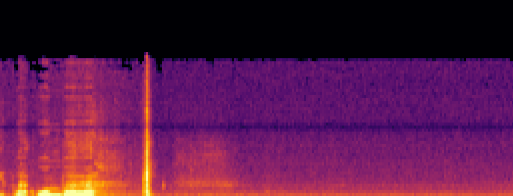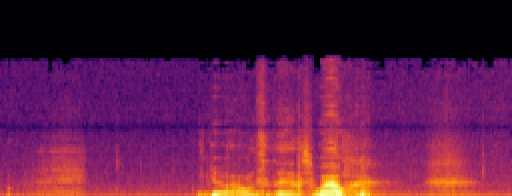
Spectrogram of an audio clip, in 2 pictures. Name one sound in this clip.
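Batteries click and rattle in a plastic holder.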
